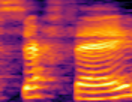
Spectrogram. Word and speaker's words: sur: this slide we have surf surf kind of looks like the word in English so Sur to Surf sir means on so this is kind of pronounced like sir s iir in English so Sur sir enter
